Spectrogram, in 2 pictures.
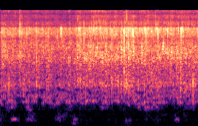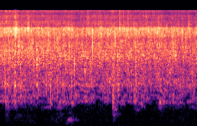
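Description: Drumstick pieces and cut potatoes frying in oil in a pan, a steady close sizzle with faint soft stirring knocks underneath.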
